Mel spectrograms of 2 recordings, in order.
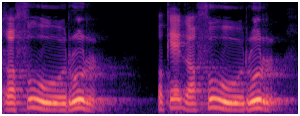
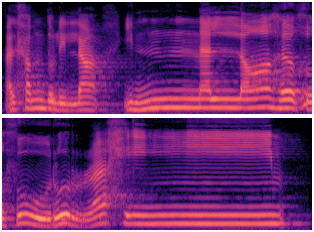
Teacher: மீமில் தன்வீன் இருக்கும், அதை வந்து நம்ம வக்ஃபு பண்ணோன்னா சுக்கூன் வச்சு நிப்பாட்டுவோம்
